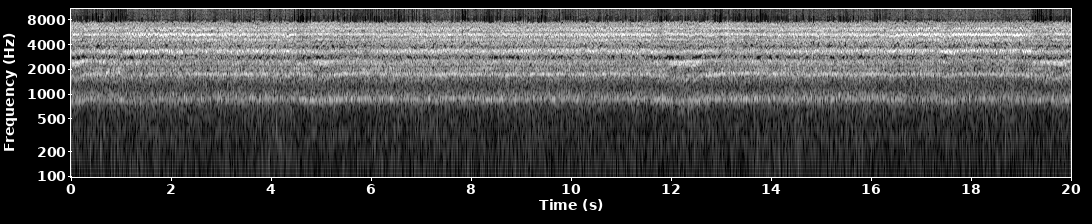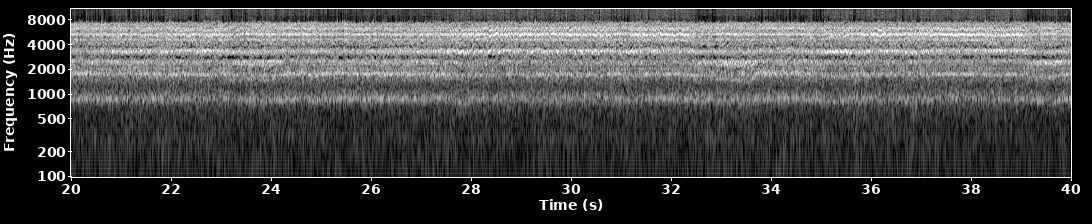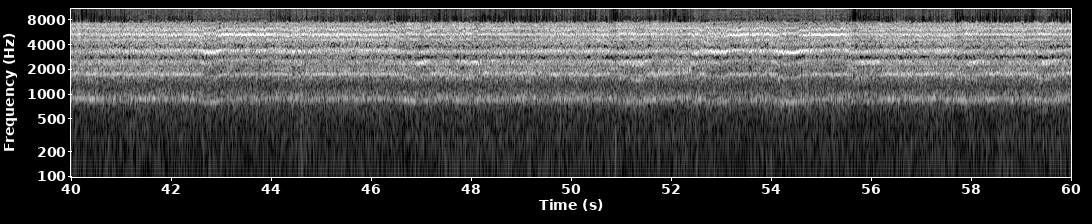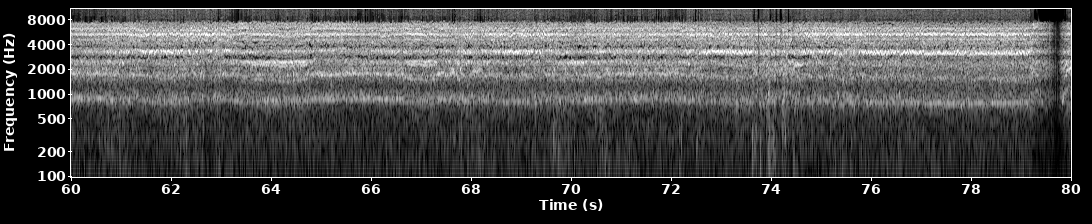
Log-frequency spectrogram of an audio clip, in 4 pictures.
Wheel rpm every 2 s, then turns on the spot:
230, 230, 230, 230, 230, 230, 220, 230, 230, 230, 230, 220, 230, 230, 230, 230, 220, 230, 230, 230, 230, 230, 230, 220, 230, 230, 220, 230, 230, 230, 230, 220, 220, 230, 220, 230, 210, 200, 200, 150.
none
